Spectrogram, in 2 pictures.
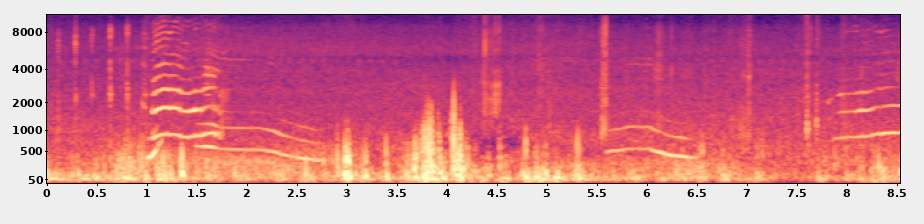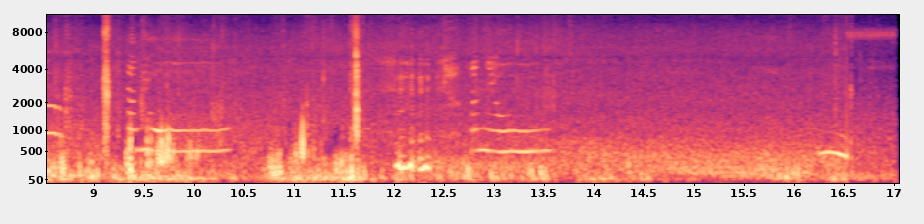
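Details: Cat met in an autumn forest on Jeju; a series of drawn-out meows, each sliding down in pitch, spaced a few seconds apart, over low rustling and handling noise.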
